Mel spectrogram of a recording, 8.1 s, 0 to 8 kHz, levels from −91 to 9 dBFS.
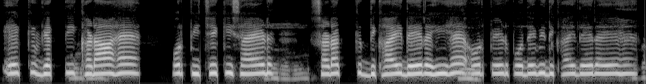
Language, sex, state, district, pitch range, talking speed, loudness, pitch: Hindi, male, Rajasthan, Jaipur, 260-275 Hz, 155 wpm, -16 LUFS, 265 Hz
